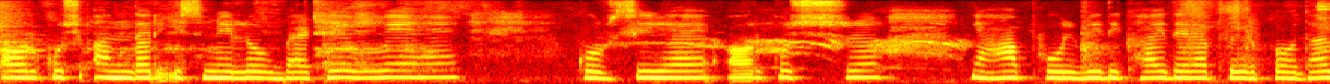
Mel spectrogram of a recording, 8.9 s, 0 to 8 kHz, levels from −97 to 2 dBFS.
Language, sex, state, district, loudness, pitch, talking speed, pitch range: Hindi, female, Bihar, Kaimur, -16 LUFS, 235 Hz, 135 wpm, 225-240 Hz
